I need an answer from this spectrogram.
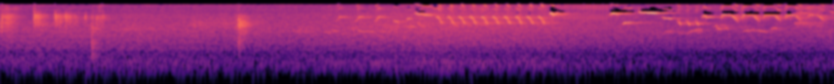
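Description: Small songbirds chirping and singing over a steady background hiss, with a rapid trill about four seconds in and a run of repeated whistled notes near the end. A short sharp click about two and a half seconds in.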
